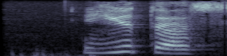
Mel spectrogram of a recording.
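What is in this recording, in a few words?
"йитӧс", Komi, female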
